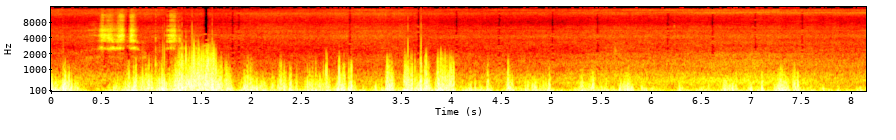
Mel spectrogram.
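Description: Gusty outdoor wind buffets a drone pilot's microphone in loud, uneven low rumbling bursts that rise and fall throughout.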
